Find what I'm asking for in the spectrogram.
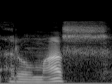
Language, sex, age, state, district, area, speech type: Assamese, male, 30-45, Assam, Barpeta, rural, spontaneous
